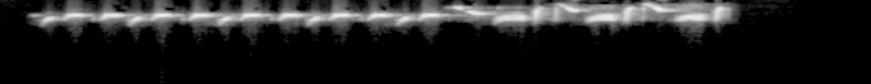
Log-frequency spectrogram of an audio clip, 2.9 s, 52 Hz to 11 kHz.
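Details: European goldfinch in a Málaga 2020 recording of clean contest song for teaching young birds: a steady run of tinkling twitters that turns into higher, buzzier, more complex notes toward the end.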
